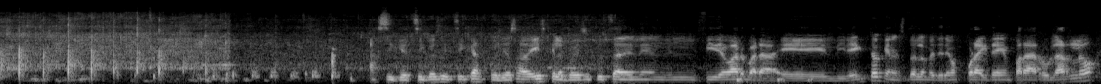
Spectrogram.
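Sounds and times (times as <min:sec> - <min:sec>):
audience applause at live show: 0:00.0 - 0:06.2
speech: 0:03.9 - 0:11.0.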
